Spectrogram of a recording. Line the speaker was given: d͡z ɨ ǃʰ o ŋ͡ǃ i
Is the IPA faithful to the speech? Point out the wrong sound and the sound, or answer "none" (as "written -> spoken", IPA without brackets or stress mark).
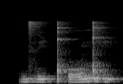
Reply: ɨ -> i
